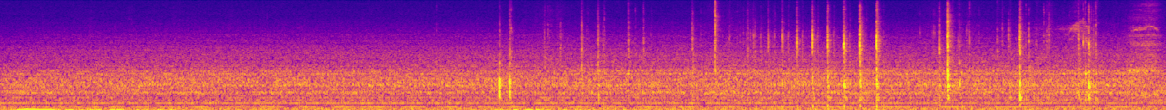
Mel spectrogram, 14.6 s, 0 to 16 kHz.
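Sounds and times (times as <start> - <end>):
faint steady low hum: 0.0 - 14.5
typing on a computer keyboard: 6.2 - 13.8.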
